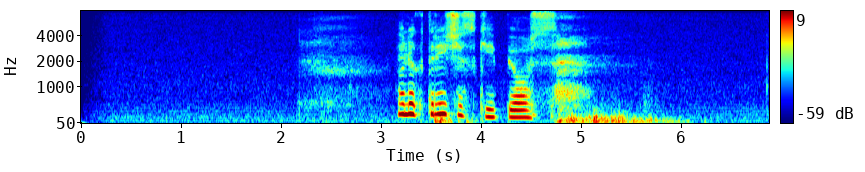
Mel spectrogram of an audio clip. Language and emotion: Russian, sad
